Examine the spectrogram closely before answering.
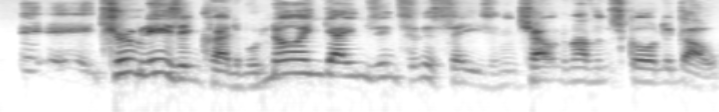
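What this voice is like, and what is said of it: Croaky, hoarse voice. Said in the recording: “my voice sounds a bit croaky, it's because I've been shouting”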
